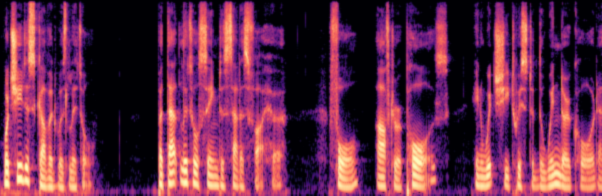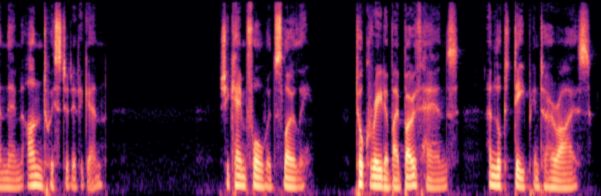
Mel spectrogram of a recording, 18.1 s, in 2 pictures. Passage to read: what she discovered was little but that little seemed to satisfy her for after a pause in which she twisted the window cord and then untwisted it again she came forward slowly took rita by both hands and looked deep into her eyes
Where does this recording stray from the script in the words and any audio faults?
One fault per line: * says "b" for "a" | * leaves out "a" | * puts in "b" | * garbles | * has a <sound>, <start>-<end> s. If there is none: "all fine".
all fine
